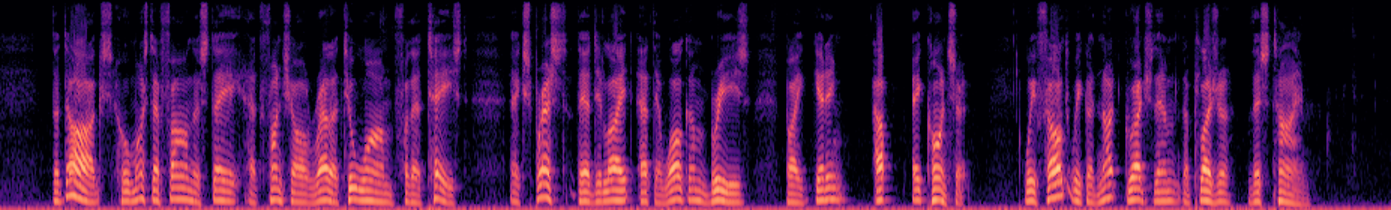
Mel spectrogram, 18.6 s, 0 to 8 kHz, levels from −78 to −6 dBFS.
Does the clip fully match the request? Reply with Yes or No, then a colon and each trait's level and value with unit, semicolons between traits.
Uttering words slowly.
Yes: slow, 125 wpm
